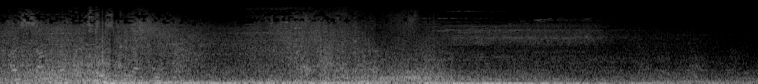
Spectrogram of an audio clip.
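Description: A crystal structure bursts with a loud, rumbling blast of magic that slowly dies away.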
